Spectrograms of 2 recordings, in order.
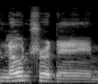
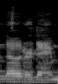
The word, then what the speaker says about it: Notre Dame: It's Notre Dame, guys, not Notre Dame.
